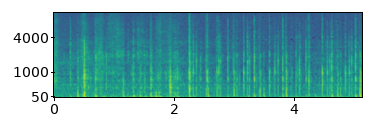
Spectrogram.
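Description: A printed Versace perfume cardboard box with a textured print is tapped and scratched with short fingernails. Quick, dry taps land in a rapid, uneven series over a soft scratchy rustle. Each tap is a dull, low thud with almost no ring.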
